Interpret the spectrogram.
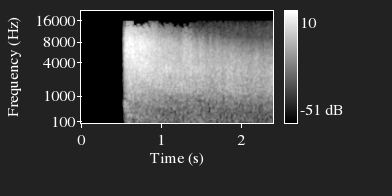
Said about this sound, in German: Dunkle Wolken, Donner. Grelle Blitze zucken über den Himmel.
